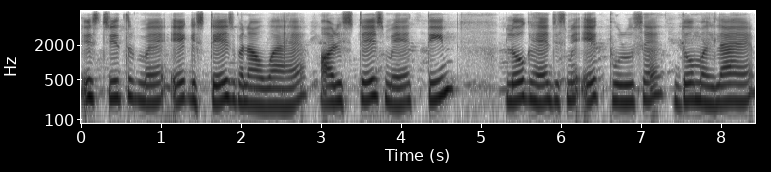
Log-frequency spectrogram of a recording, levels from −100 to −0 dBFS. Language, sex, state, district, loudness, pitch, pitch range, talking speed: Hindi, female, Uttar Pradesh, Muzaffarnagar, -16 LUFS, 215 Hz, 205-240 Hz, 150 wpm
